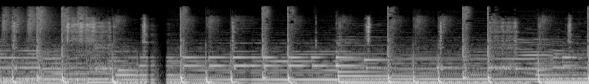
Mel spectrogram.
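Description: A short stall from a late packet at 1.47 to 1.52 s holds the last sound for about 36 ms with a slight buzz. A packet arrived after its slot, so the jitter buffer ran dry and playback resumed where it left off. A call audio freeze follows straight on, from 1.52 to 1.68 s. About 136 ms of buzzy continuation fills in without dropping to silence, likely because packets were held up in transit, and the sound then picks up with nothing lost. A second short stall at 2.44 to 2.53 s stretches the sound by about 68 ms before it continues.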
